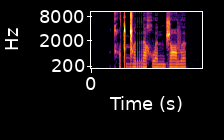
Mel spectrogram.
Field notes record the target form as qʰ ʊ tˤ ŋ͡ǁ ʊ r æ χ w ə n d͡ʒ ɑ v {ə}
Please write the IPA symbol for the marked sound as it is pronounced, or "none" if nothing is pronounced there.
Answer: ə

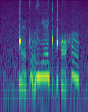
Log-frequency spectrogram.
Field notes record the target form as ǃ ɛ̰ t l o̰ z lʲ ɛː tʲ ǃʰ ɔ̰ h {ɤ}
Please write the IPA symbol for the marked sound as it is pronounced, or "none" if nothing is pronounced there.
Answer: ɤ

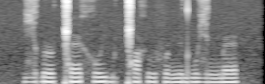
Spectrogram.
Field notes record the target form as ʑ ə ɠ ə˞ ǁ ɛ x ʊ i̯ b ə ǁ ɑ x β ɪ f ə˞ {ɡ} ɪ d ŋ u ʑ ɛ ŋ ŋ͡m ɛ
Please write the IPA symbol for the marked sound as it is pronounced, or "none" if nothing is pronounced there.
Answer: ŋ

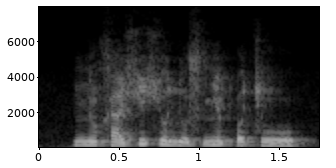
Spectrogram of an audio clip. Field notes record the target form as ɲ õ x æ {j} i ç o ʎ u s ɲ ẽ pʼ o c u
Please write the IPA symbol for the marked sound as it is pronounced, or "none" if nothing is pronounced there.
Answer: ç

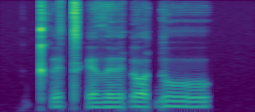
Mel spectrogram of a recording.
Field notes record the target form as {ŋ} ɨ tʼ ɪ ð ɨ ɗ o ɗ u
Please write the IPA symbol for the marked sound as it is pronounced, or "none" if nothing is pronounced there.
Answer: kʼ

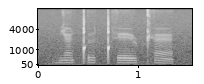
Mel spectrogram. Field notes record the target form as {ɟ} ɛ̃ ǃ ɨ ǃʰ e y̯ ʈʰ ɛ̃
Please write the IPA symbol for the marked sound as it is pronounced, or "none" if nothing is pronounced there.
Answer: ɟ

